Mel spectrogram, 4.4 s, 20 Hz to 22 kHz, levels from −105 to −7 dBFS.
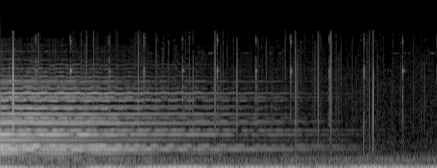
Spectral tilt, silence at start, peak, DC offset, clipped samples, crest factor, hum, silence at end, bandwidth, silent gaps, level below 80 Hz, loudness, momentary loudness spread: -4 dB/octave; 0 s; -16 dBFS; under 0.1%; under 0.1%; 28 dB; none; 0 s; 11 kHz; none; -58 dBFS; -45 LUFS; 21 LU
